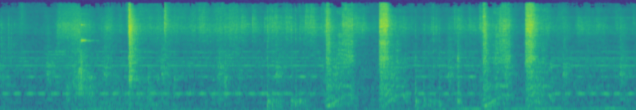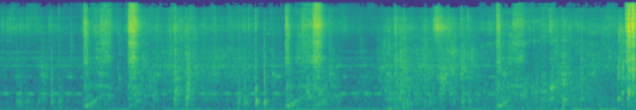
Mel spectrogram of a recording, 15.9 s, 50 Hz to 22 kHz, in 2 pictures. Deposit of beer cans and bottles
0:12.8 0:15.9

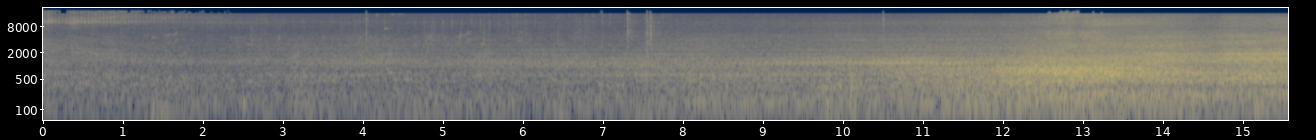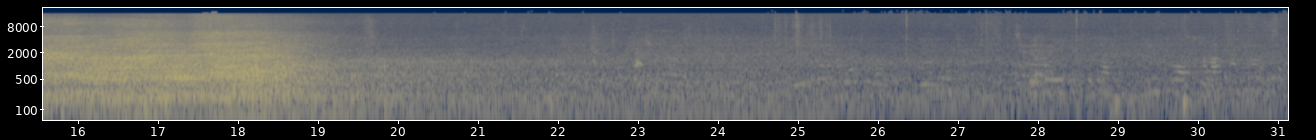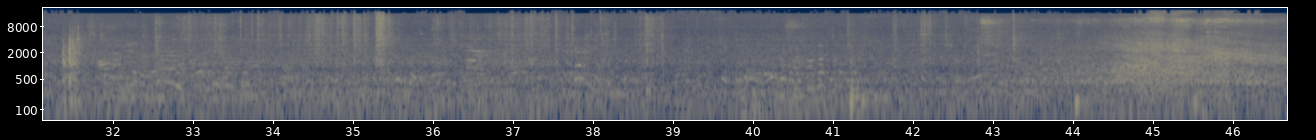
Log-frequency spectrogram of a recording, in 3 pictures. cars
0:00.0 0:25.6, 0:41.2 0:46.6

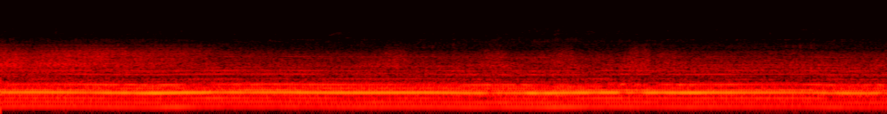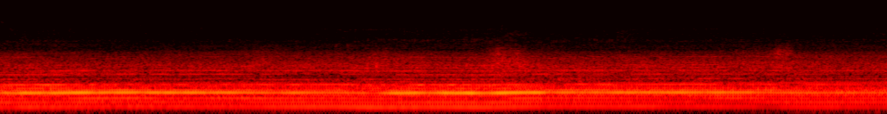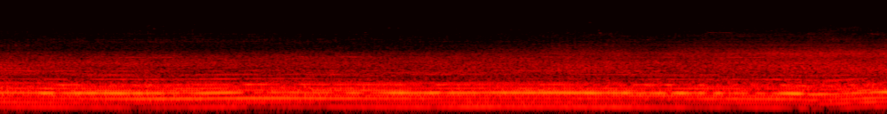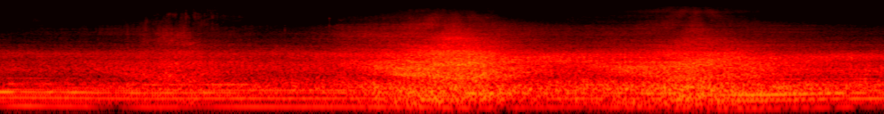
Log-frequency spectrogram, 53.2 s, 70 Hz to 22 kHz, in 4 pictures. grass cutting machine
0:16.7 0:53.1

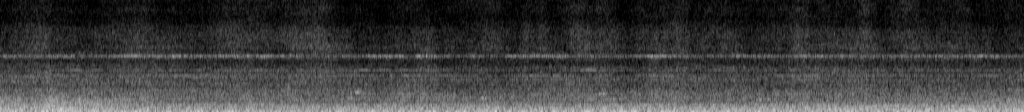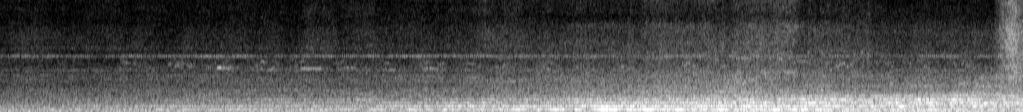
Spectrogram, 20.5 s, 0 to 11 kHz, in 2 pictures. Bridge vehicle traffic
0:08.2 0:20.4

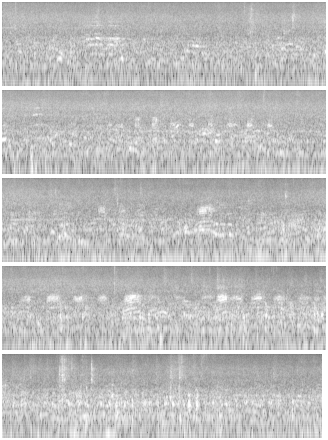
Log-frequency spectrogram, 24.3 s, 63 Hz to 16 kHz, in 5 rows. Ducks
0:06.6 0:09.0, 0:11.1 0:13.8, 0:14.7 0:22.4

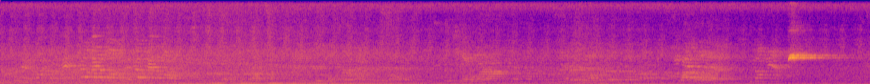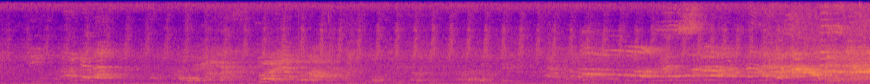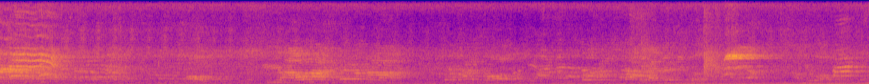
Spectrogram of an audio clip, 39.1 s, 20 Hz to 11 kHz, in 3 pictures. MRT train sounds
0:00.0 0:07.0, 0:22.4 0:39.1

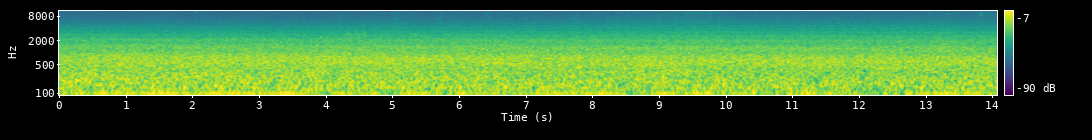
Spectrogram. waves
0:05.9 0:14.0

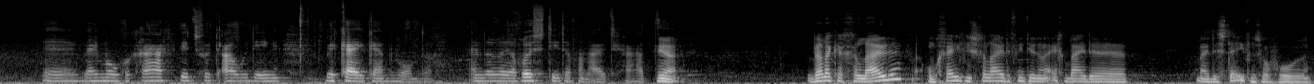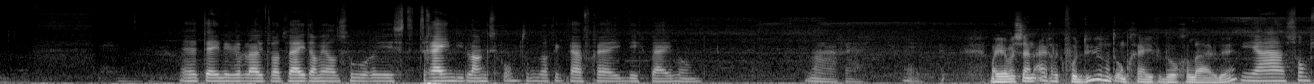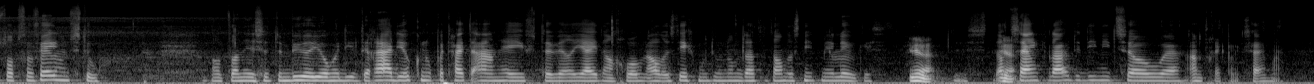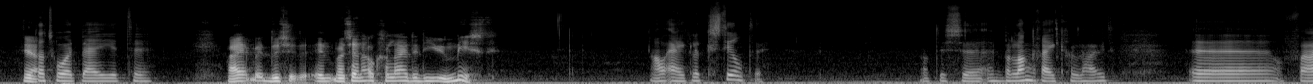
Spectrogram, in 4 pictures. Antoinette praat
0:00.3 0:06.7, 0:13.6 0:23.9, 0:24.8 0:41.0

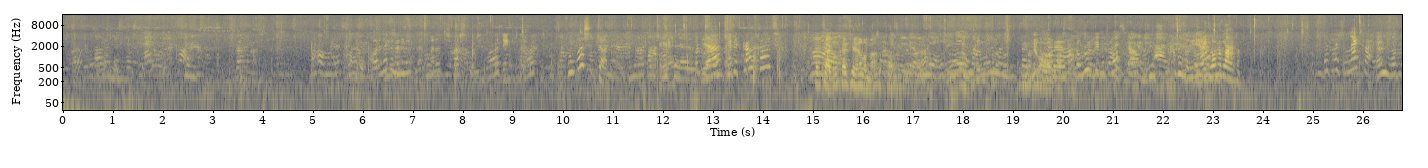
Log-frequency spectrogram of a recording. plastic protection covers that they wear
0:22.2 0:26.7

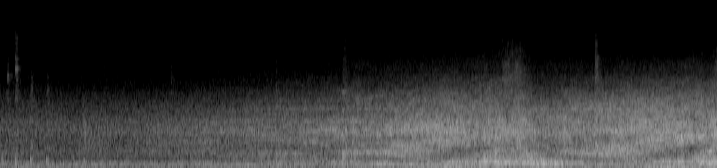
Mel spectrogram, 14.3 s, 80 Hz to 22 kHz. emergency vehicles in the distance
0:03.8 0:14.3

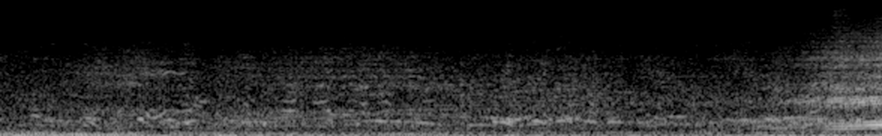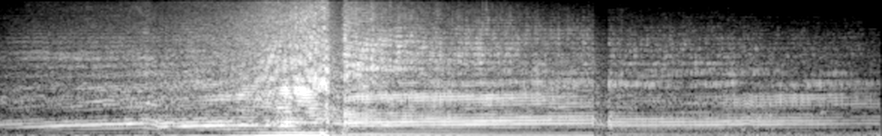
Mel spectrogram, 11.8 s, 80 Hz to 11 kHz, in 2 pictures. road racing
0:05.1 0:11.7

